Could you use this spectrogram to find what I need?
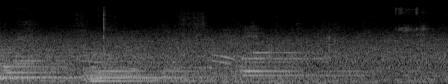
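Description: A group of men and women sings together in an echoing room.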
